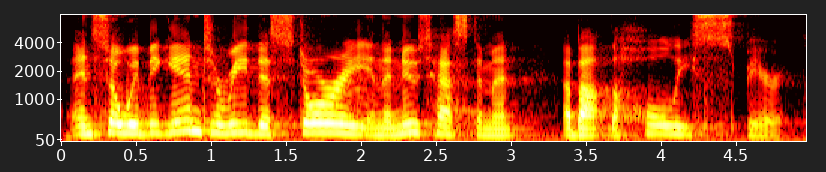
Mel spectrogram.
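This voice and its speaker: A man with a slight Texas accent delivers a sermon from the pulpit, explaining scripture in an earnest, teacherly way. His voice sits a little high for a man, and he lets his volume rise and fall around dramatic pauses. The sound carries the long reverb of a large church sanctuary. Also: steady tone, a little mellow. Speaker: pastor.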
